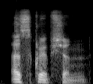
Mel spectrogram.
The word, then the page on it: ascription: British English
